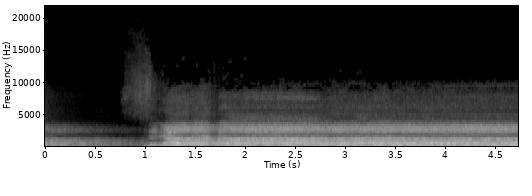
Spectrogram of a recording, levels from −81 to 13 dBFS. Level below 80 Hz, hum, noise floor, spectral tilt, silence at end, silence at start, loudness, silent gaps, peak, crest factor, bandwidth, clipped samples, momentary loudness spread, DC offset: -54 dBFS; none; -39 dBFS; -4.5 dB/octave; 0 s; 0 s; -18 LUFS; none; -6 dBFS; 14 dB; 12.5 kHz; under 0.1%; 15 LU; under 0.1%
